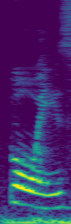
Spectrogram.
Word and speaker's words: buoy: Okay, so in the water, in the sea, you get buoys. Yeah, spelled B-U-O-Y. Yeah. That's a boy. You guys call it buoy.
